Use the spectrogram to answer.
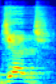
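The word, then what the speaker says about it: judge: Sorry, D जो है वो साइलेंट होगा, डी जो वो आवाज नहीं देगा। ठीक है, इसकी एग्जांपल है जज।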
